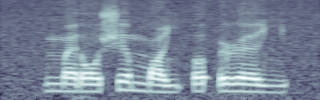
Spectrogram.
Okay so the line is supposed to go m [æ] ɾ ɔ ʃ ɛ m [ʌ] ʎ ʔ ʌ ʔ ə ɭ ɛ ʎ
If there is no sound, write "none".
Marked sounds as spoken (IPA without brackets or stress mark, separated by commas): æ, ɑ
